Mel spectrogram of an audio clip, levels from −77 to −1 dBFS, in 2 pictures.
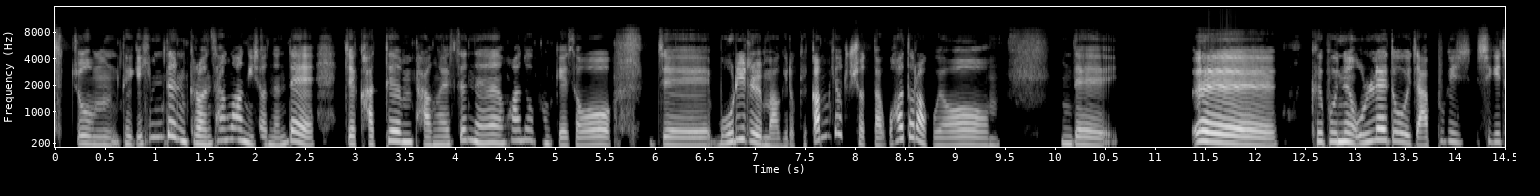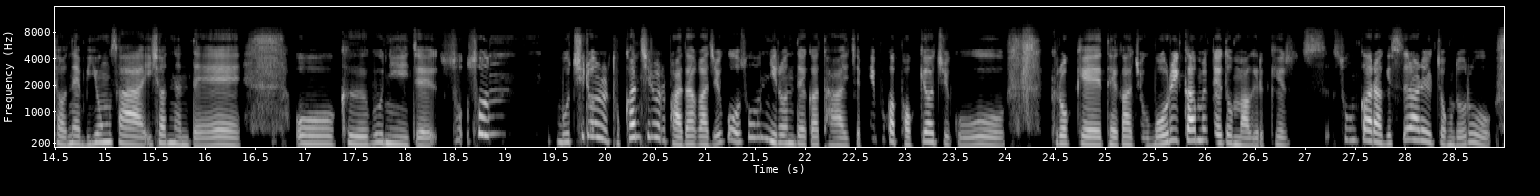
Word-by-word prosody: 좀 190 0 -3
되게 185 -1 -1
힘든 350 - -1
그런 195 -4 +1
상황이셨는데 210 - +1 0.3
이제 195 0 +3
같은 235 +5 +2
방을 185 -1 -2
쓰는 215 -6 0
환우분께서 185 -9 -1 0.4
이제 170 -2 0
머리를 235 +4 +3
막 155 -1 -2
이렇게 155 - -11
감겨 395 +5 +3
주셨다고 - - -2
하더라고요. 175 - 0 0.7
근데 180 -3 -1 0.9
예예예 195 -9 +10 0.3
그분은 240 0 +3
원래도 250 +2 +3
이제 175 - 0
아프기 245 +7 -4 0.2
시기 230 +2 -1
전에 195 0 -4
미용사이셨는데 180 -4 -2 0.6
어 195 0 -4
그분이 195 0 -5
이제 170 -1 -4
소 - - -13
손 445 -4 0 0.7
뭐 230 0 -6
치료를 360 - -1
독한 345 +8 0
치료를 355 -4 -3
받아 190 0 +1
가지고 190 +6 -3
손 340 +1 -10
이런 205 -3 -2
데가 185 -2 -3
다 170 -1 -5
이제 160 - -10
피부가 300 -5 -3
벗겨지고 180 -4 -5 0.5
그렇게 190 -2 +1
돼 175 -2 -3
가지고 170 -3 -4
머리 210 +10 +3
감을 275 +2 +3
때도 210 -1 +1
막 170 -3 -2
이렇게 170 +2 -9 0.2
스 - - -12
손가락이 265 -8 -1
쓰라릴 275 +1 -1
정도로 180 0 -7
195 Hz, 285 characters per minute, -23 LUFS, 180-240 Hz, 0.9 s, 예예예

